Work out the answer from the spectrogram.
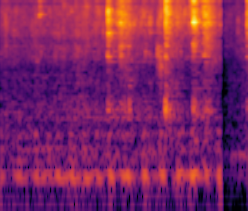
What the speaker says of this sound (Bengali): এক বাটি বাদাম নিয়েছি ওটা একসাথে দিয়ে আর একটু ভেজে নেবো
